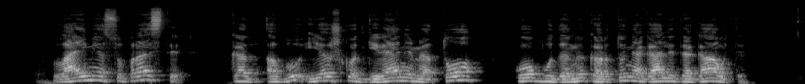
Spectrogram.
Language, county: Lithuanian, Tauragė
